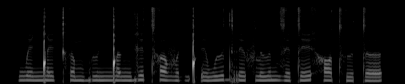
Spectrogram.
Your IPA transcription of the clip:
w e ŋ͡ǃ e kʰ ə m b ɯ ŋ͡ǃ ə ŋ ɡ ɪ tʰ ʌ v ə ǃʼ ɪ w ɯ d r ɪ f l ɯ n z ɪ t e h ɔ tʰ ɯ t ə

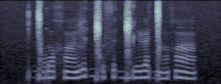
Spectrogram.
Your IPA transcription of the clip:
ɡ͡ǀ ɒ ɾ ɤ χ ã ɮ ə ɡ͡ǁ ə s ə ɡ͡ǁ i ɭ æ ɡ͡ǀ ã χ ã

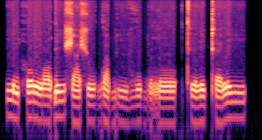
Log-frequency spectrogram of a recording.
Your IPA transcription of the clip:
i˦˨ m h o˦ ŋ ɔ˨ ɗ iː˦ ʃ aː˨ ʃ uː˨ ɡʷ a˦˨ b iː˦˨ v u˦ b ʊ˨ r oː˦ | tʰ ɪ˨ l i˨ kʰ ɛ˨ l iː˦

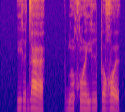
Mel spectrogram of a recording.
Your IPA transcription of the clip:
j i d̪ æ | b ɛ̃ χʷ ɛ̃ j i p i ʁʷ ɪ

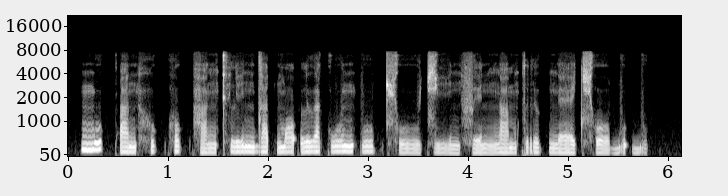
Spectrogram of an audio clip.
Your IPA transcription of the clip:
m u˥˩ k̚ ʔ a˧ n h u˦˥ k̚ h o˥˩ k̚ h a˩˦ ŋ kʰ l i˦˥ n d a˥˩ t̚ m ɔ˦˥ ʔ l ɯ˥˩ a̯ k w u˥˩ n p uː˥˩ p̚ t͡ɕʰ uː˨˩ t͡ɕ iː˨˩ n f e˧ n ŋ a˥˩ m k r ɯ˥˩ k̚ ŋ ɛː˦˥ t͡ɕʰ oː˦˥ b u˥˩ ʔ b u˦˥ k̚

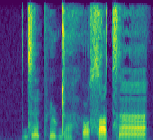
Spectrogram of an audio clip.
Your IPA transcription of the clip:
d͡z ə̃ pʰ ʉ ɖ a̤ h u sˤ ə t͡s ã

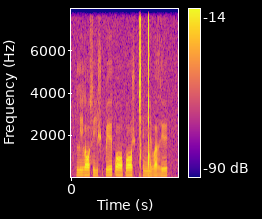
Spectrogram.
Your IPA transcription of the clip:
l i l ɔ s iː ʃ k͡p ɪː ɓ ɔː ɓ ɔː ʃ ǀʰ ɪ ŋ͡ǃ ɪ β ɐ ɣ ɪ

